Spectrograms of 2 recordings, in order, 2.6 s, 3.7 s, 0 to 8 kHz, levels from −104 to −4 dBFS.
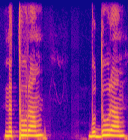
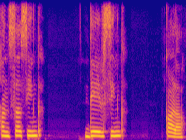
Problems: none marked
